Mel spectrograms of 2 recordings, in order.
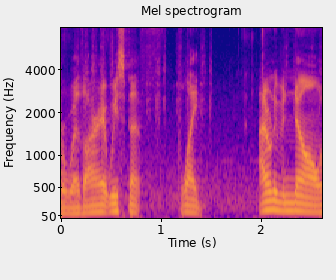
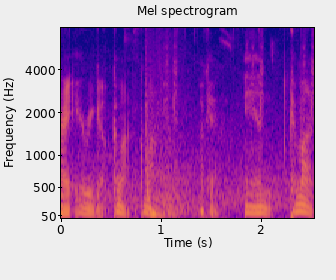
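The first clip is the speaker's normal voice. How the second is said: hush, urging the road to snap; whispered coaxing; 4 semitones lower, 10 dB quieter, faster than usual. Real, not acted. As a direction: whisper come on under your breath. Coaxing the game to connect.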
